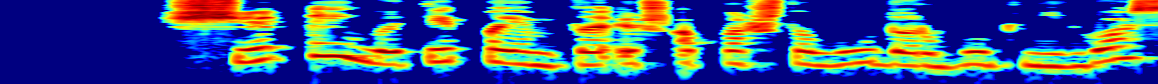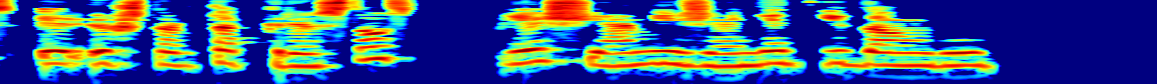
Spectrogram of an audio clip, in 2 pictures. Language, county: Lithuanian, Marijampolė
